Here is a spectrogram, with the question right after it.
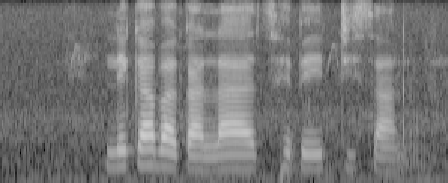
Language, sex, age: Southern Sotho, female, 25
